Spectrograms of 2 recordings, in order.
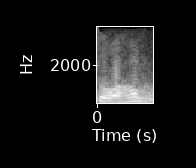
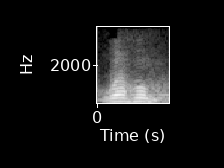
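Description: First: The w sound is heavy and full. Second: The w sound is light and thin. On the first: The speaker calls it wrong. "ما نقولش وهم" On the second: The speaker calls it right. "هنقول وهم رقة قوي"

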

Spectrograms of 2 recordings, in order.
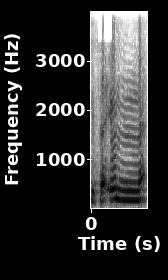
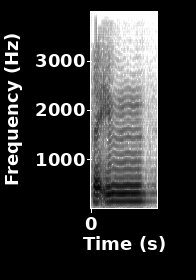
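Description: First: The final n ends with a bouncing release. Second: The final n is held with a nasal hum. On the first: The speaker calls it wrong. "ما قلقلهاش، ما اقولش فان" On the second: The speaker calls it right. "لا اقول فان"

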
